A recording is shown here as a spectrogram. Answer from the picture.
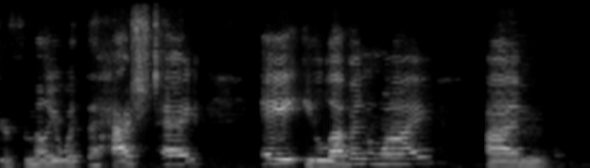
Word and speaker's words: a11y: familiar with the hashtag a11y i'm it is actually pronounced a 11y and not ally and the meaning behind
